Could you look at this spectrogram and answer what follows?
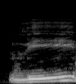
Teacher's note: Dzi mat tabi'i, panjangnya 2 harakah. A panjang 2 harakah.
